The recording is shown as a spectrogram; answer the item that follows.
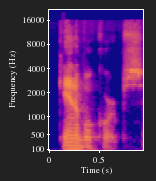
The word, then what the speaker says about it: Cannibal Corpse: Cannibal Corpse or Cannibal Core? I forget how they say it. Cannibal Corpse, yeah.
